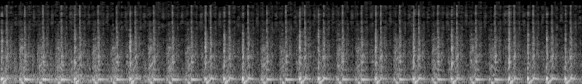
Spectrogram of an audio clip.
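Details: Lister engine on its first start in 40 years, on a little choke: slow, even single-cylinder thump about 2.5 beats a second with a loud exhaust and no big-end knock; steady, nice running.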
